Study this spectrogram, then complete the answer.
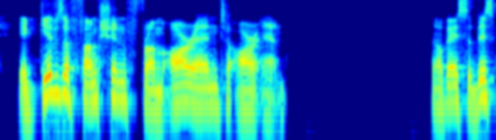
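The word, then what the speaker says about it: Rⁿ: vectors we write it like this this is pronounced RN or R to the N so this is pronounced either RN or R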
